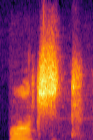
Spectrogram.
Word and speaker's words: watched: watched watch it watched watched very good so it should sound like a t at the end okay so actually it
